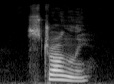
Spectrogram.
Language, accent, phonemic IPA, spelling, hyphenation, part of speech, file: English, US, /ˈstɹɔŋli/, strongly, strong‧ly, adverb, En-us-strongly.ogg
- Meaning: 1. In a strong or powerful manner 2. Very much 3. Fulfilling a stricter set of criteria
